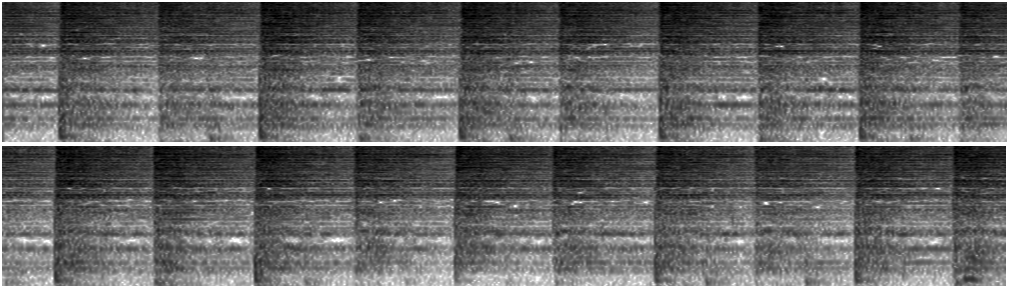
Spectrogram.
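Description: Hi-hat track from a multitrack drum recording playing back, a steady pattern of hi-hat strokes at about two a second, through a high-pass EQ filter that is cutting away its excess low end.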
